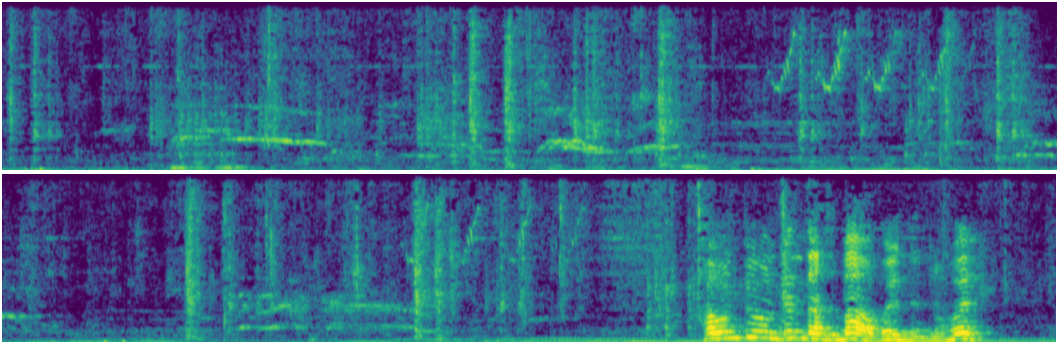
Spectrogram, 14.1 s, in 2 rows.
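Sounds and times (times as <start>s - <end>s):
steady low hum: 0.0s - 14.0s
small birds chirping: 0.3s - 8.1s, 8.7s - 13.6s.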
